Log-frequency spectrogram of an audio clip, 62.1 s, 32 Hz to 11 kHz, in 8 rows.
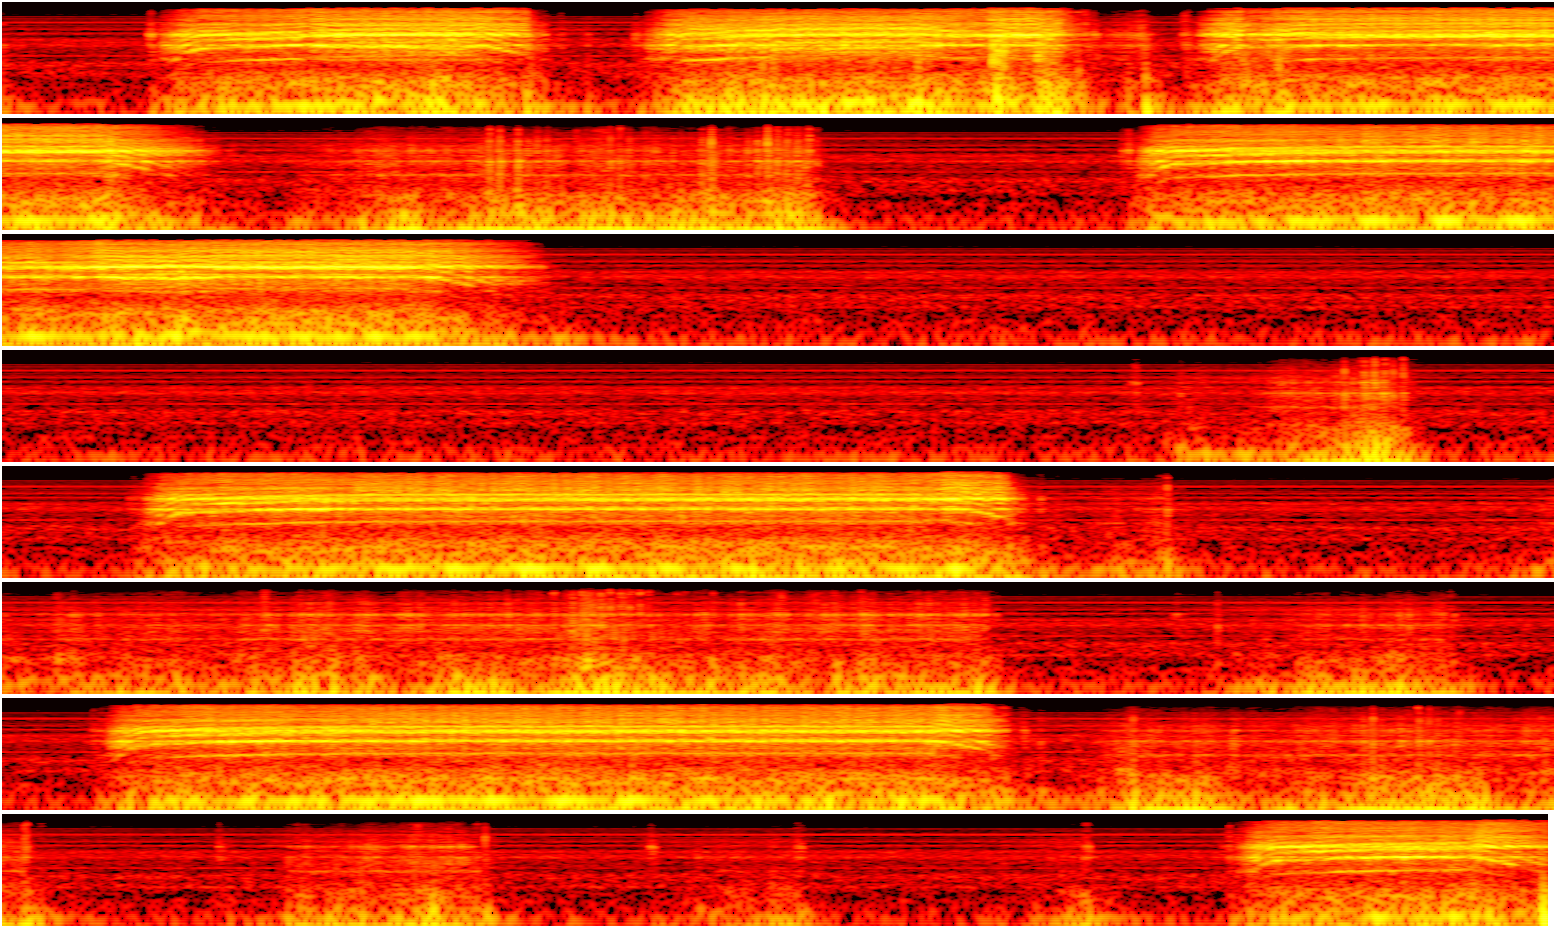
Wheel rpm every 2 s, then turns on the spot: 80, 80, 110, 130, 40, 20, 40, 160, 150, 10, 0, 0, 0, 0, 0, 10, 140, 150, 20, 0, 20, 20, 10, 50, 160, 120, 20, 10, 10, 0, 80.
10-12 18-20 36-38 40-46 52-54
